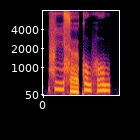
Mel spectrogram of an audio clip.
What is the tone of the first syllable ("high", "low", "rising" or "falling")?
high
